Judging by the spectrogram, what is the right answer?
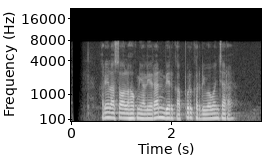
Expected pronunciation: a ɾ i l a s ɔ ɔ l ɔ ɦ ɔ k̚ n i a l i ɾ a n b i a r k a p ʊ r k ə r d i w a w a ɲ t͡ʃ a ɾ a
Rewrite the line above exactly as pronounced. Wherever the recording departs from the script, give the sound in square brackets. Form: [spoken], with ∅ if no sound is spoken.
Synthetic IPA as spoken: a ɾ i l a s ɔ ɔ l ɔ ɦ ɔ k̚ n i a l i ɾ a n b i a r k a p ʊ r k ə r d i w a w a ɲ t͡ʃ a ɾ a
